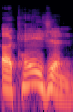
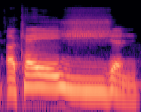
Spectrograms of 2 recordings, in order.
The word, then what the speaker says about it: occasion: xem main product specifications chữ này đọc là occasion occasion âm giờ dài ha occasion occasions if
